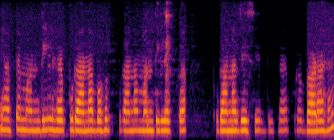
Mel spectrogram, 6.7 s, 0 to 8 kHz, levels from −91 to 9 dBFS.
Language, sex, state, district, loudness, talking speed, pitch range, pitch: Hindi, female, Bihar, Jahanabad, -17 LUFS, 150 wpm, 210-215 Hz, 210 Hz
